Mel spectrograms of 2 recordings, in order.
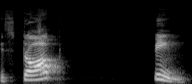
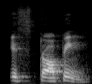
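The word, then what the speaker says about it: stopping: And then there was नो, तो क्या पढ़ेंगे, सॉरी सॉरी, क्या लिखा है ये, स्टॉप पिंग, मैंने आपको बताया डबल पी को नहीं प्रोनाउंस करते, क्या बोलेंगे, स्टॉपिंग।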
